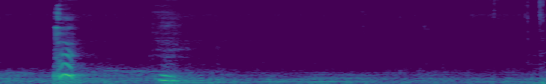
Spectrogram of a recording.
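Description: Two short, abrupt throaty catches about a second apart over a quiet room hum; hiccups.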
